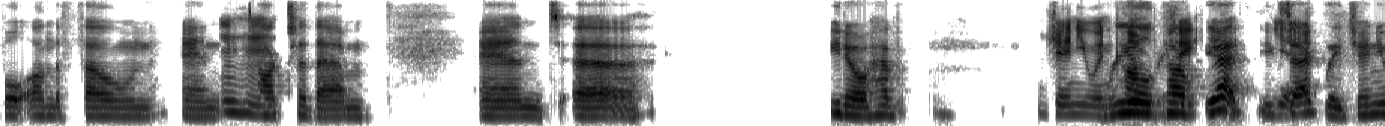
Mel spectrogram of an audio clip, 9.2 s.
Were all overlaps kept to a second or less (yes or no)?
no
